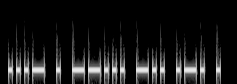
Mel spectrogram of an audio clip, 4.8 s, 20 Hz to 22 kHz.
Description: Morse code, heard as a keyed tone, about 15 wpm, 700 Hz. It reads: VE7DRE
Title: DXCC-100 Call Signs - 6 Characters - Repeated 2x - 15wpm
